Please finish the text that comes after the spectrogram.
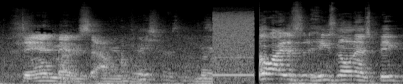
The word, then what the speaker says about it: Manasoiu: Manasoiu. Dan Manasoiu.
